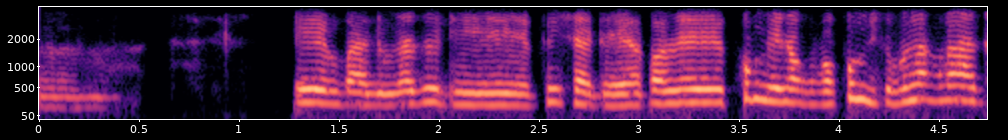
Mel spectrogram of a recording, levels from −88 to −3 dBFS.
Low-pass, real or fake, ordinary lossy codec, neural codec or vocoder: 3.6 kHz; fake; Opus, 32 kbps; codec, 16 kHz, 2 kbps, FreqCodec, smaller model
